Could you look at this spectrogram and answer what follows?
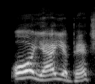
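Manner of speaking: bright, loud regional Midwestern accent. Speaker with British guests shows a real proper regional accent: Midwestern accent. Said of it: "try to do a real proper Midwestern".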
